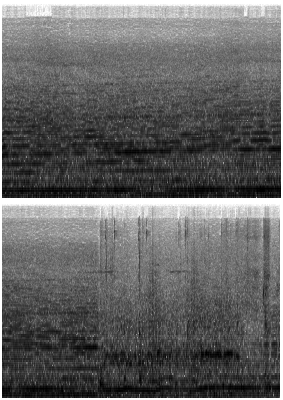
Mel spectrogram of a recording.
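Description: Mazda Miata engine in the iRacing sim at Sonoma Raceway, droning steadily at high revs with a sustained whine, then shifting pitch as the car slows and reaccelerates, with faint tyre squeal.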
